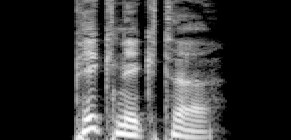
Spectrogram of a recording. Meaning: inflection of picknicken: 1. first/third-person singular preterite 2. first/third-person singular subjunctive II
- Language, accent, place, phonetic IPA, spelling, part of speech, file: German, Germany, Berlin, [ˈpɪkˌnɪktə], picknickte, verb, De-picknickte.ogg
